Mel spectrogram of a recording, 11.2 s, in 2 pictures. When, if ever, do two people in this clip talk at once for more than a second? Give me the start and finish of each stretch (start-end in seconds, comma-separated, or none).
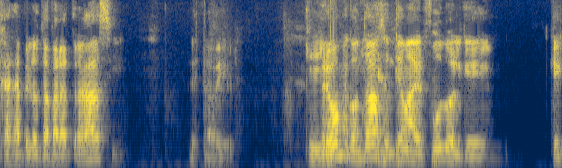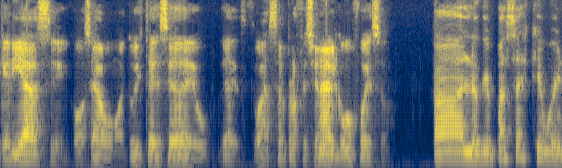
3.2-4.5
